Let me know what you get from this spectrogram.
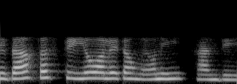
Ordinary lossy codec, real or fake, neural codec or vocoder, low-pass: none; fake; codec, 16 kHz, 0.5 kbps, FunCodec, trained on Chinese and English, 25 frames a second; 3.6 kHz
